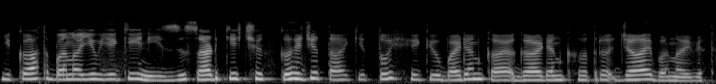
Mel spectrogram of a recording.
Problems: constant background noise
